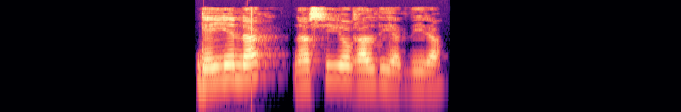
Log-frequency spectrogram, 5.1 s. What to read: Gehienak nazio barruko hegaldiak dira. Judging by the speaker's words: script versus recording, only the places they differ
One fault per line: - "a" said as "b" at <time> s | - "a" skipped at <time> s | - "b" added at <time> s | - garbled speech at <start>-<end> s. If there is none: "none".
- "barruko" skipped at 2.6 s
